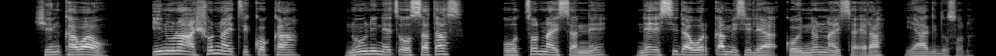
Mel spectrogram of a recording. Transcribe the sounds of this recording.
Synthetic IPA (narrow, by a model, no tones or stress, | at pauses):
ʃɪnkɐwɐw | ʔɪnʊnɐːʃːɔnːɐjt͡sʼːɪkːɔkːɐ | nuːnɪnɛt͡sʼo̞ːsːɐt̪ɐs | ʔo̞ːt͡sːɔnːɐjsːɐnːɛ | nɛɛsːɪd̪ɐwɔɾkʼːɐmɪsɪlɪakɔjnːɔnːɐjsːɐʔɛ̰ɾɐ | jaːɡɪd̪ɔsɔ̰nɐ̰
